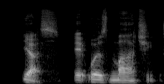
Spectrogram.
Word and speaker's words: Machi: here because i don't want to get her name wrong yes it was machi like i was saying that could have been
